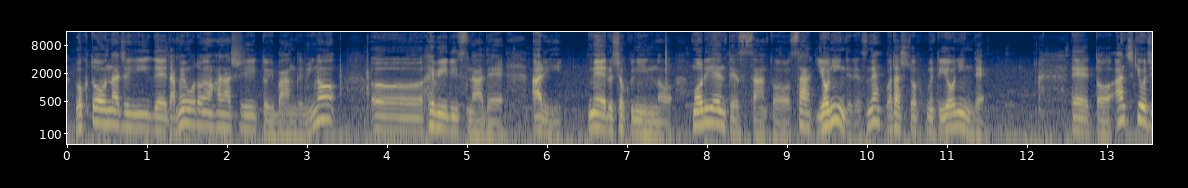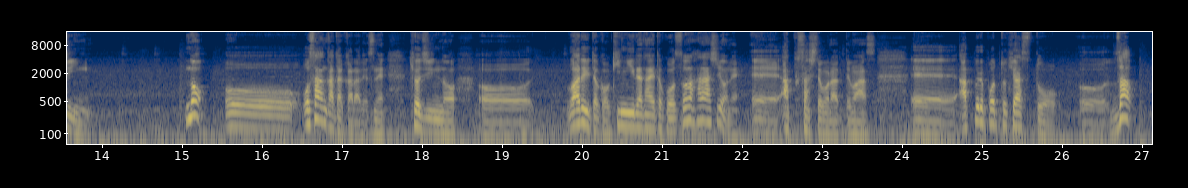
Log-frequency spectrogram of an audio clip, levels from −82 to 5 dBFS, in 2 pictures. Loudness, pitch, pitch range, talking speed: -23 LUFS, 110 Hz, 90-135 Hz, 235 characters per minute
